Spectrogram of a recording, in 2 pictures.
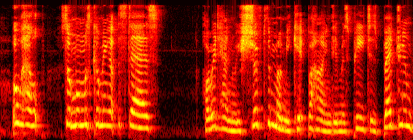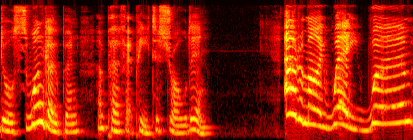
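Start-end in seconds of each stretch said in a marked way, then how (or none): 10.5-12.4 very slow, loud shout, worm stretched out. A boy orders another boy out of his way, shouting. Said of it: "Shouted Henry".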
